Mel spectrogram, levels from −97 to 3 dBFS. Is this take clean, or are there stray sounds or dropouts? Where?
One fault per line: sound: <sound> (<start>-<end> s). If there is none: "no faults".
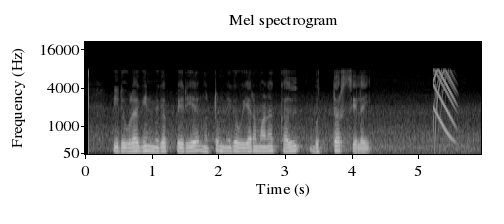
sound: chirp (5.2-5.6 s)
